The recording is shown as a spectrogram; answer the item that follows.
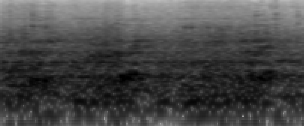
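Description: Pig-barn ambience: sows in rows of crates grunting and shifting over a steady background hum.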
